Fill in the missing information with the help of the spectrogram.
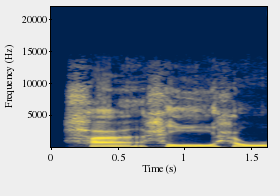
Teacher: Harus ada nafas yang mengalir atau pita suaranya tidak bergetar. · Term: Hames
